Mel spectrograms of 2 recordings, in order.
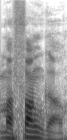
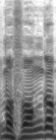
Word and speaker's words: mofongo: saying it right or is it my fungo it is mofongo but i'm gonna let it go what did i say my phone goes you say mofongo hello we would like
